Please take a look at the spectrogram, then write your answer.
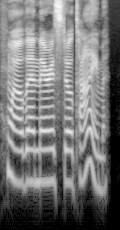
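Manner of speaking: ordinary delivery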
